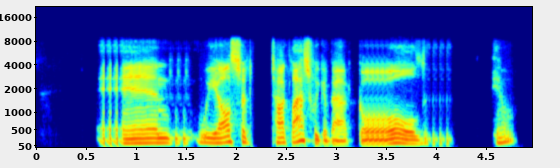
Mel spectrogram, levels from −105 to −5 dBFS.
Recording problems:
garbled, watery; badly; nothing above 8 kHz
audio stuttering; 4 times, first at 0.5 s
audio freezing; at 2 s

